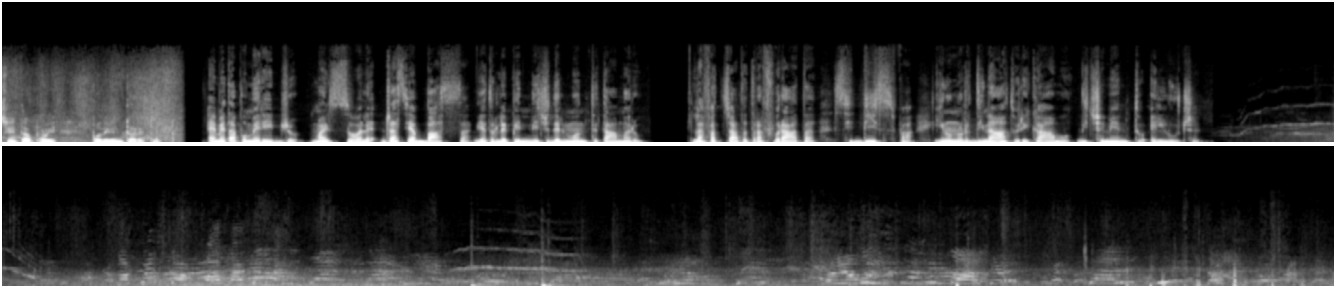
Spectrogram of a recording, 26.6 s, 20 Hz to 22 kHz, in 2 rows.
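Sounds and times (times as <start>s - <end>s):
speech: 0.0s - 12.1s
many children chattering and shouting in a small outdoor square: 12.2s - 26.6s.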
